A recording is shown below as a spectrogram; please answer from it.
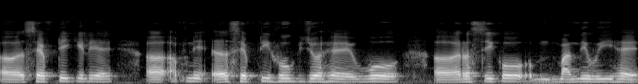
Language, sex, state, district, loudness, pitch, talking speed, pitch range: Hindi, male, Uttarakhand, Tehri Garhwal, -16 LUFS, 135 Hz, 160 wpm, 125-140 Hz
